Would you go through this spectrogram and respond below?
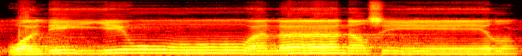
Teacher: waliyin wala nasir menjadi waliyyu wala nasir, ya. Ini tanwin kasroh bertemu dengan wawu ditasdidkan mendengung panjangnya 2 harokat. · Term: idgham bi gunnah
